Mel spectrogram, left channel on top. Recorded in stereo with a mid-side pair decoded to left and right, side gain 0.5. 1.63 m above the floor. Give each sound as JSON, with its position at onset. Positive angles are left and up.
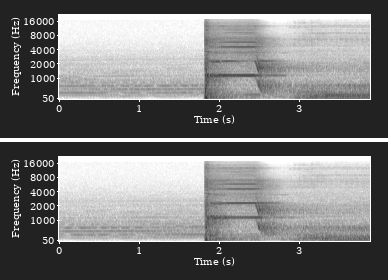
{"t": 1.8, "sound": "a drill", "azimuth_deg": 65, "distance_m": 5.0}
